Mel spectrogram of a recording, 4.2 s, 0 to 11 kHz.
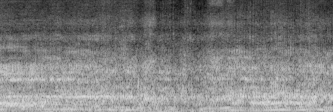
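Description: A Suzuki DR-Z4S dual-sport motorcycle engine roars loud and steady at high revs, a continuous buzzing drone recorded close with wind noise.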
